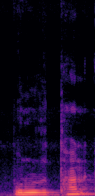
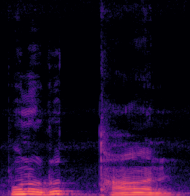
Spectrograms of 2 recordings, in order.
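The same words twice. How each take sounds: First: Said in the usual way. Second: पुनरुत्थान slowly, "punu-rut... thaan"; sounding it out. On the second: Shown as a demonstration. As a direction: split पुनरुत्थान with a drawn-out last syllable. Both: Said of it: "ऐसे नहीं".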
